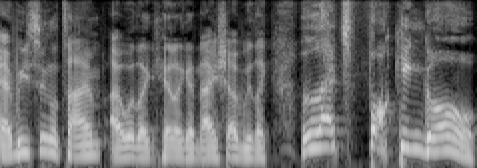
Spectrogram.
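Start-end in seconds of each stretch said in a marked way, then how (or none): 2.2-3.6 mock, very high, top-of-the-lungs all-out yell. Retelling celebrating good tennis shots: imitating own past yelling. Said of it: "yell it at the top of my lungs".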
